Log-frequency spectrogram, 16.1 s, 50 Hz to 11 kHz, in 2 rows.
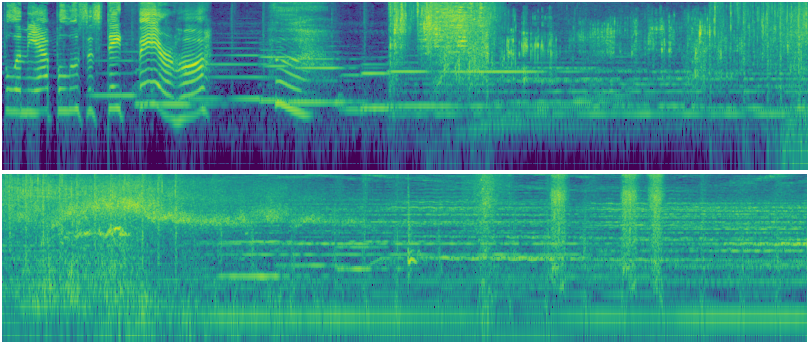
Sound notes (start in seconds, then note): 2.7 sigh; 7.5 whistling wind; 14.2 sniffing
